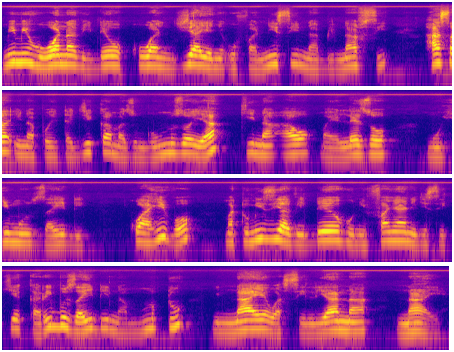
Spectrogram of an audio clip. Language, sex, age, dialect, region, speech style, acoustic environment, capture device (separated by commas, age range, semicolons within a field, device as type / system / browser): Swahili, male, 35-44, Kenya - Mombasa, Kenya, relaxed, silence, mobile / Linux / Chrome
